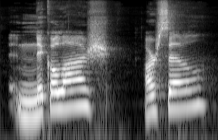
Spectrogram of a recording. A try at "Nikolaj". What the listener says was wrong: That might just be Nikolai. Sometimes the J is silent.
